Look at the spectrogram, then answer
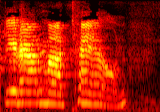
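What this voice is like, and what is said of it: Put-on southern accent. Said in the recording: “A country western theme? ... Just talking in a southern accent.”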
